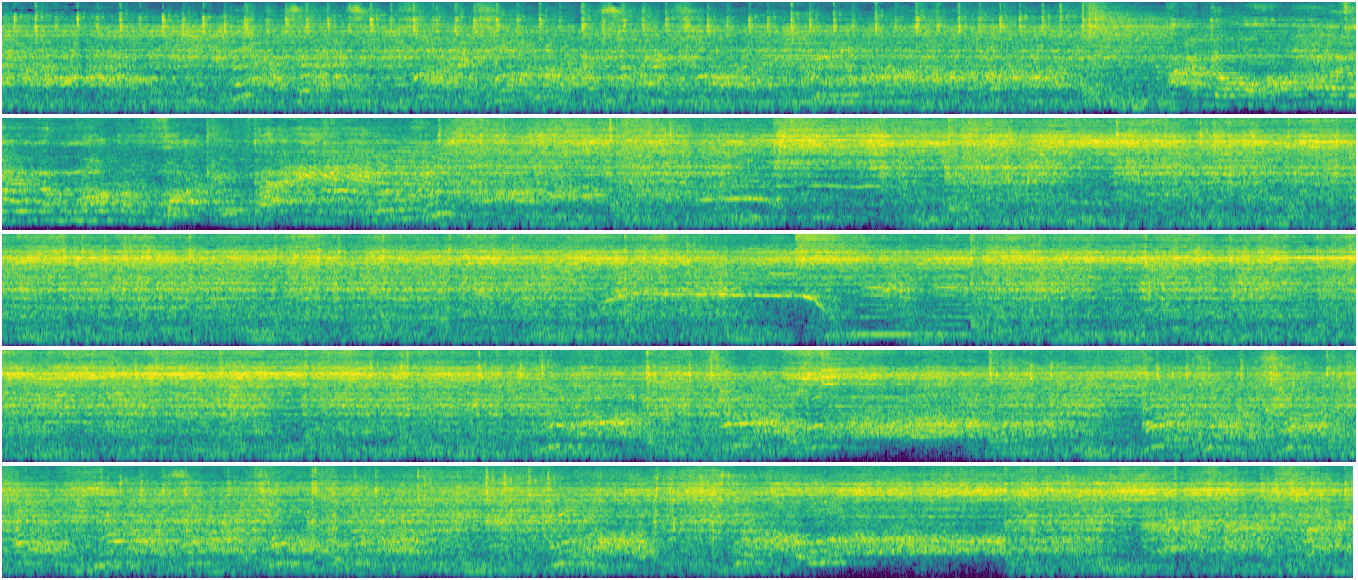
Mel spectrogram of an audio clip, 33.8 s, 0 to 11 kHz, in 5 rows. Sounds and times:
Music: 0.0s - 33.8s.

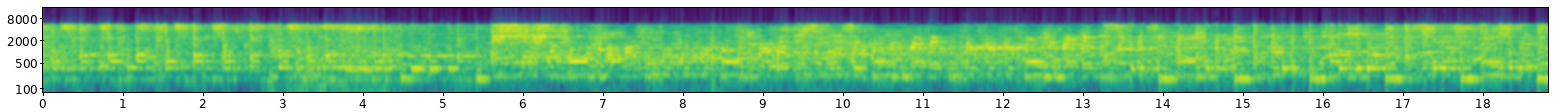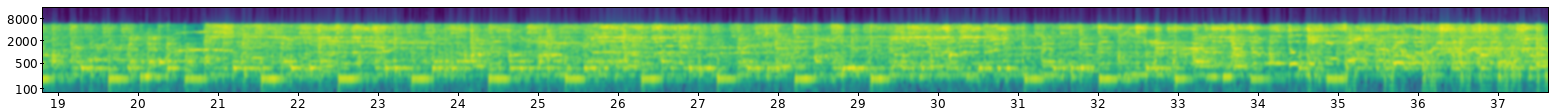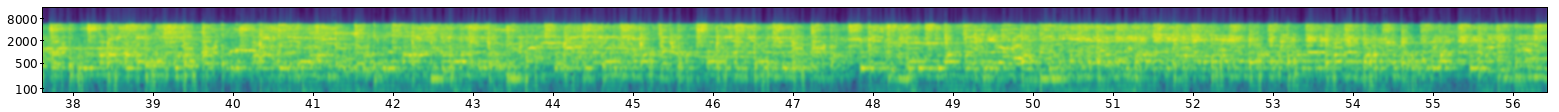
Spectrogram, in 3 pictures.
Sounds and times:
Percussion: 0.0s - 56.4s.

